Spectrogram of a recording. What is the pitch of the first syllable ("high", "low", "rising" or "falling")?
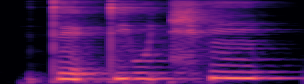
low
